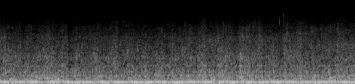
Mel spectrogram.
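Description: Mercury Racing marine engine holding steady around 2,000 rpm on open water, a constant close low drone with wind buffeting the microphone and splashing water beneath, alone without any voices.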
